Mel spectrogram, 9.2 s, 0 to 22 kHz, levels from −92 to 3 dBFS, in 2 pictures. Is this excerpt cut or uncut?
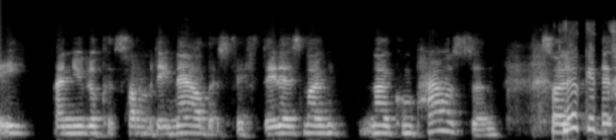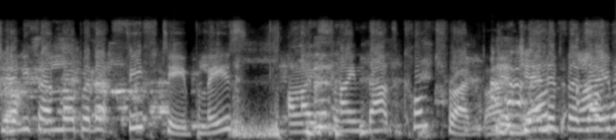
uncut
